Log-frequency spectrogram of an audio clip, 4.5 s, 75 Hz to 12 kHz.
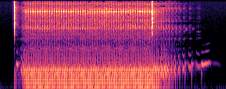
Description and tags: air compressor on off short
Binks diaphragm compressor, 60 hz, used for an air brush. Turned on, ran for 2 seconds, turned off.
